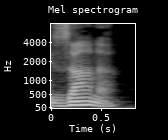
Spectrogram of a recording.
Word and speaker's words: Sahne: Let's note the long vowel sound, die Sahne.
